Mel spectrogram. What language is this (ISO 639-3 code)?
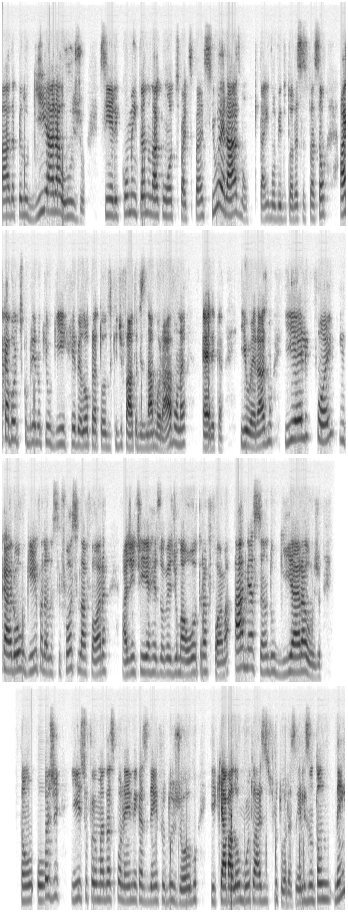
por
